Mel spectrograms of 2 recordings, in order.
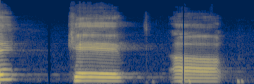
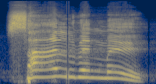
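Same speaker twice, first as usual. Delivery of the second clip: higher, slow drowning man's cry; desperate cry for help; 5 semitones higher, much slower than usual. Shown as a demonstration. Preacher acting a drowning person, desperate cry. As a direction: cry out like someone going under. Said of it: "grita con desesperación".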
